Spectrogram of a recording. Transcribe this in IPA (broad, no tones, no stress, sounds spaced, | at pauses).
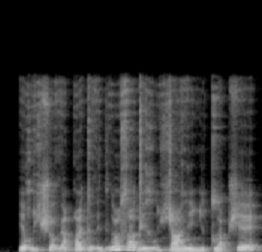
ɪ ʁʷ ə ç ʃ ɔ ð ə˞ qʷ i d ʊ ð ɪ d ð u zˤ ə˞ d ɪ ɣ u ç ɑ ɣ ɪ ʎ ɪ tʷ ɑ p ʃ ɛ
